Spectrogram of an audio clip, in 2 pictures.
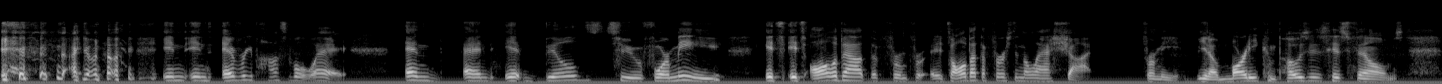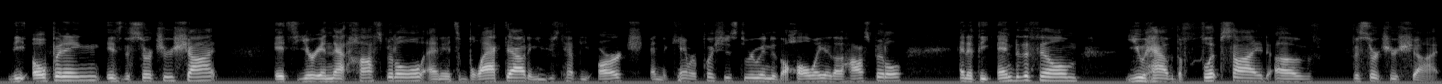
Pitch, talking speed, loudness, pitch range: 150 Hz, 180 wpm, -24 LUFS, 120-170 Hz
